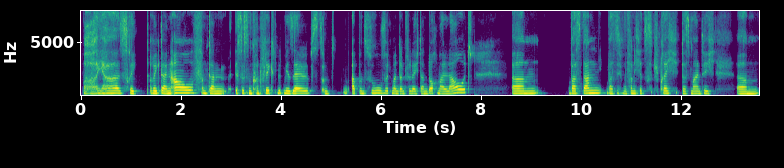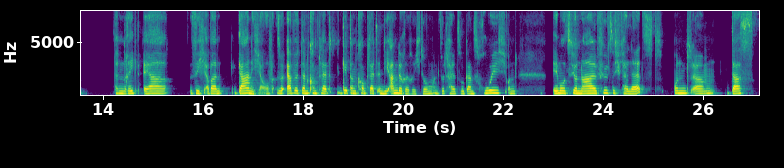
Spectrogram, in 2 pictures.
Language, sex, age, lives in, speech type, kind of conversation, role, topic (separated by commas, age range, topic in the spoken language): German, female, 25-29, Germany, conversation, advice, user, Warum eskalieren meine Beziehungskonflikte immer wieder auf die gleiche Weise?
